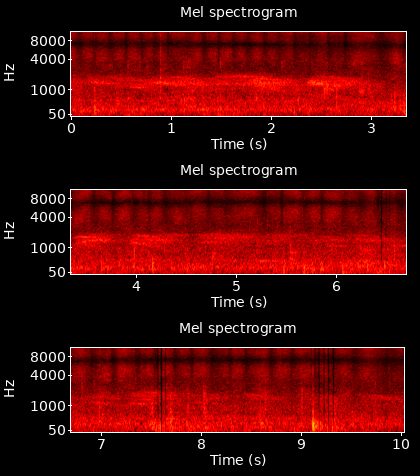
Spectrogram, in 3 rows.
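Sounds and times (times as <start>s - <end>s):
eraser rubbing on whiteboard: 0.0s - 10.0s.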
